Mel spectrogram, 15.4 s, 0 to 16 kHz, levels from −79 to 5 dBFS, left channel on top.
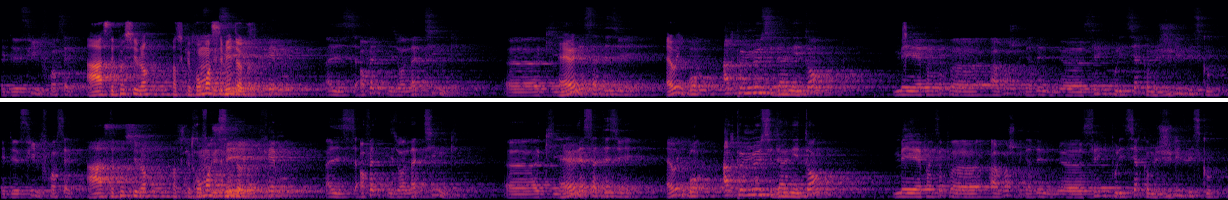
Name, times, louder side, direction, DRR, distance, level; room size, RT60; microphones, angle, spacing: voice 1, 0.0-0.9 2.3-3.6 4.1-5.7 6.3-7.9 8.6-8.8 9.0-10.3 11.2-15.2, right 1 dB, 30° right, 3 dB, 0.9 m, -37 dB
voice 2, 1.1-3.0 7.0-7.3 8.3-8.6, left 3 dB, 90° left, 8 dB, 0.8 m, -31 dB
13.0 x 5.7 x 7.1 m, 2.6 s
head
